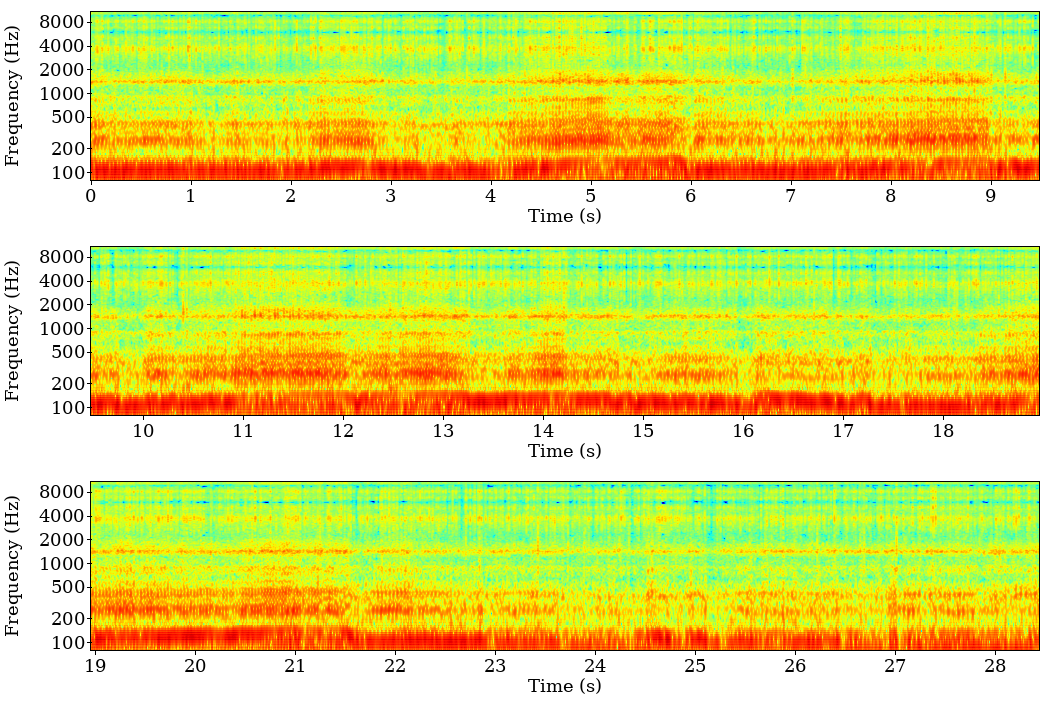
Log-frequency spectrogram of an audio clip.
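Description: Off-road motorcycle engine running continuously as the bike rides over a rough dirt trail, the engine note rising and falling with the throttle.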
